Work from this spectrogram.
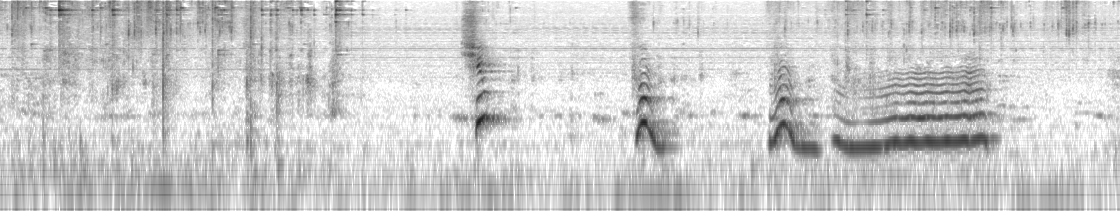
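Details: American Cocker Spaniel, a female, playing with a ball: short rising yips and whimpers at intervals, then a steady, tonal whine held for about one and a half seconds; a woman speaks Italian at the start.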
